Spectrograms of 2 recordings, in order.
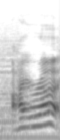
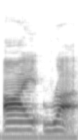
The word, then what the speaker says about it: Ira: anyway but yeah so ira is pronounced in the english way okay and i also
